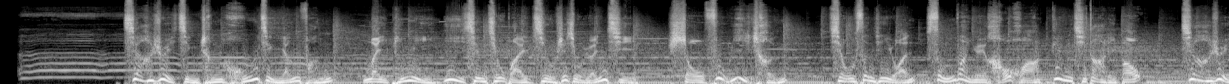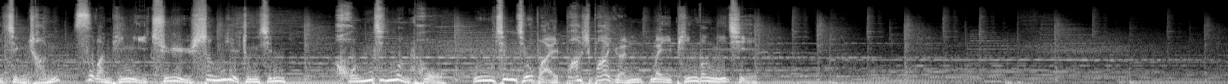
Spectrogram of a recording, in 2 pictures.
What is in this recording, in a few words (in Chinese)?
男 广告; 嘉瑞锦城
